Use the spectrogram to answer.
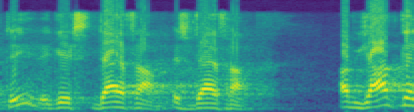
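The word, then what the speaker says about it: diaphragm: आप देख रहे हैं मैंने इसमें जी लिखा है क्योंकि इसकी स्पेलिंग में जी लिखते हैं, बट जब हम इसको पढ़ेंगे तो हम जी नहीं पढ़ेंगे, तो हम इसको पढ़ेंगे डायाफ्राम। जी हमें नहीं पढ़ना, ठीक हो गया?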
